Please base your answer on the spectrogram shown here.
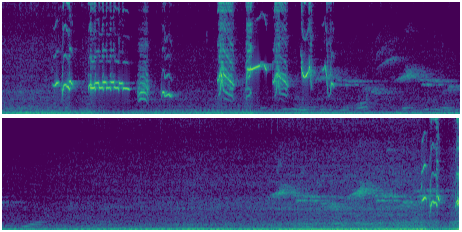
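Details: Oriental magpie-robin singing in the morning, prompting other magpie-robins to answer. Loud, clear whistled notes and short trills crowd the first three seconds. Low traffic rumble and faint background chatter follow.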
